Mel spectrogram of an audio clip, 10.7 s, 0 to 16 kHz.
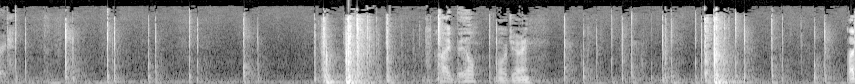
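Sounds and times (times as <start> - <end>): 
door being opened with mechanical clicks and knocks: 3.9 - 5.6, 8.3 - 9.4
heavy door thud and rattle: 4.0 - 5.6, 8.8 - 9.3
speech: 5.5 - 6.8.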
